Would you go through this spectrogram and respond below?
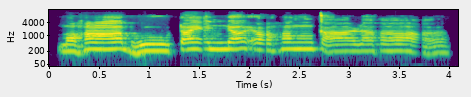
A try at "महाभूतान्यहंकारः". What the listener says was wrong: न्य बोल रहे हैं आप न्य बोल रहे हैं तो अहंकार को अलग मत करिए। महाभूतान्यहंकान्यहं, आप बोल रहे हैं न पे ज्यादा मत रुकिए।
